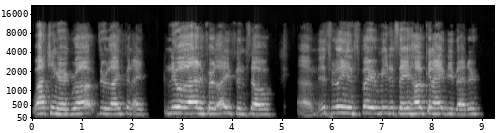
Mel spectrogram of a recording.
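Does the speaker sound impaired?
Yes: cerebral palsy; diagnosed as firstborn child.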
